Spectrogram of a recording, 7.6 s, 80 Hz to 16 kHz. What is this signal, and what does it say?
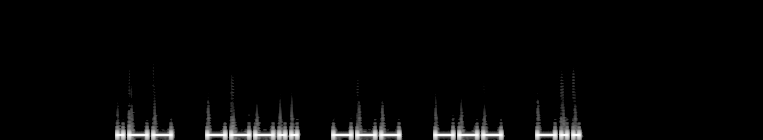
Morse code, heard as a keyed tone, about 20 wpm, spaced as for 15 wpm, 700 Hz. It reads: W8OOD
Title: USA Call Signs - 5 Characters - 2x Character Spacing - 20wpm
